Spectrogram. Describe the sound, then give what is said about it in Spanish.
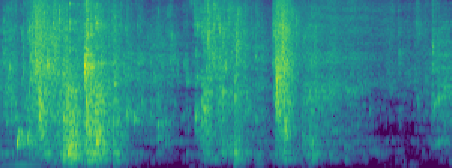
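Running tap water splashes over dishes in uneven, hissing surges, swelling and fading several times, with a few faint clinks mixed in and no one speaking. “Estoy grabando esto mientras lavo los platos”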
